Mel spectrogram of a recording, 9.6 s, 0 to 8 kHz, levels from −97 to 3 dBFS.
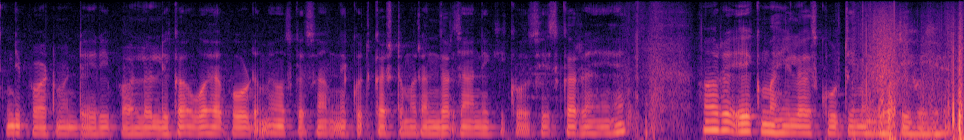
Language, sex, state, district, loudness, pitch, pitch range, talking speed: Hindi, male, Chhattisgarh, Korba, -31 LUFS, 95 Hz, 95-100 Hz, 170 wpm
